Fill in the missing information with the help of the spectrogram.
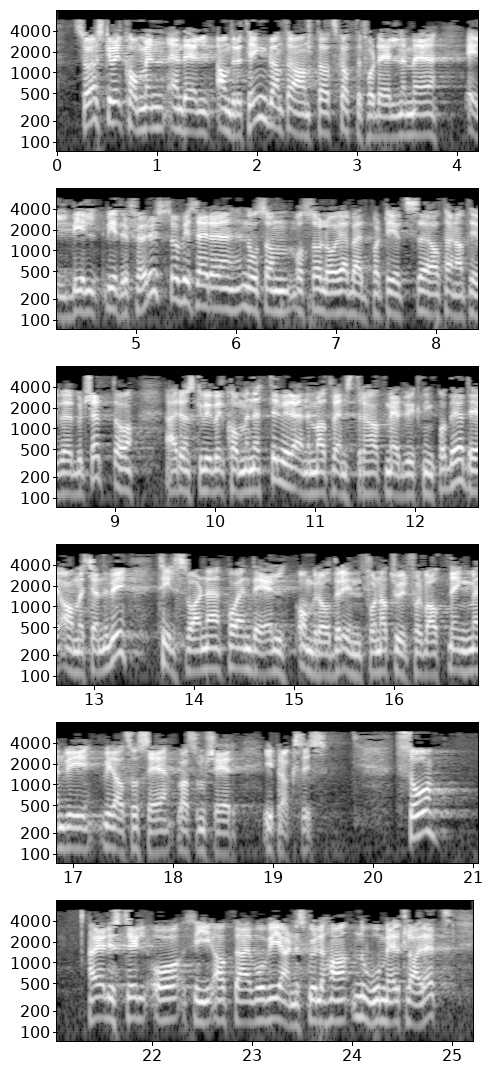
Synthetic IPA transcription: sɔœnskəɾʋɛlkʰɔmːənɛ̰nd̪eːlɑnd̪ɾət̪ʰɪŋːblɑnt̪ɑːnt̪ɑt̪skɑt̪ːəfɔɖeːlənəmɛ | ɛlbiːlʋiːd̪əɾəføːɾəsɔʋɪseːɾnuːəsɔmɔsːɔloːɪɑɾbæɪd̪əpɑʈiːət̪sɑlt̪æɳɑt̪iːʋəbʉd̪ʂɛt̪ːɔ | hæ̰ːɾœnskəɾʋɪʋɛlkʰɔmːənɛt̪ːəɾʋɪɾæɪnəɾmɛɑt̪ʋɛnst̪ɾəɑɾhɑt̪ːmeːd̪ʋɪɾknɪŋpɔd̪ɛd̪ɛʔɑnæɾçɛnːəɾʋɪt̪ʰɪlsʋɑːəɳəpʰɔɛnd̪eːlʔɔmɾoːd̪əɾɪnn̩fɔɳɑt̪ʰʉːɾfɔɾʋɑlt̪nɪŋmɛnʋɪʋɪlɑlt̪sɔseːʋɑ̰ːsɔmʂeːɾʔɪpʰɾʔɑ̰ksɪ̰s | sɔ | hɑɾjæɪlʏst̪ʰːɪlɔsiːʔɑt̪̚d̪æːɾʋʊɾʋɪjæːɳəskʉlːəɦɑːnuːəmeːɾkʰlɑːɾheːt̪

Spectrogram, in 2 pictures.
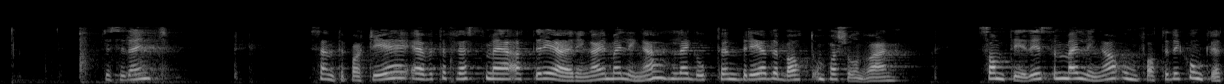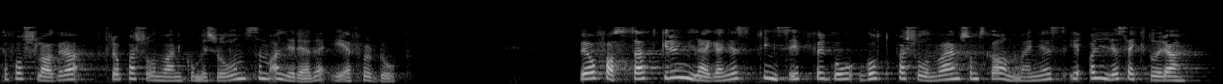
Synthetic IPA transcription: pʰɾɛsɪd̪ɛnt̪ | sɛnt̪əpɑʈʰiːəɛʋɪt̪ʰɪlfɾɛsmɛɑt̪ɾɛjeːɾɪŋɑɪmɛlːɪŋɑlɛɡəʊp̚t̪ʰɪɛnbɾeːd̪ɛbɑt̪ɔmpʰæʂuːnʋæːɳ | sɑmt̪ʰiːd̪ɪsɔmːɛlːɪŋɑʔʊmfɑt̪ːəɖ̪iɪkʰʊŋkɾeːt̪əfɔʂɭɑːɡəɾɑfɾɑpʰæʂuːnʋæːɳkʰʊmɪʃuːn̩sɔmɑ̰ləɾeːd̪ə̰ʔɛ̰fɔɖṵːp | ʋɛɔfɑst̪sɛt̪ɡɾʉnlɛɡɑnəspʰɾɪnsɪpfɔɾɡɔt̪pʰæʂuːnʋæːɳsɔmskɑɑnʋɛɲəsɪʔɑlːəsɛkt̪ʊɾɑ

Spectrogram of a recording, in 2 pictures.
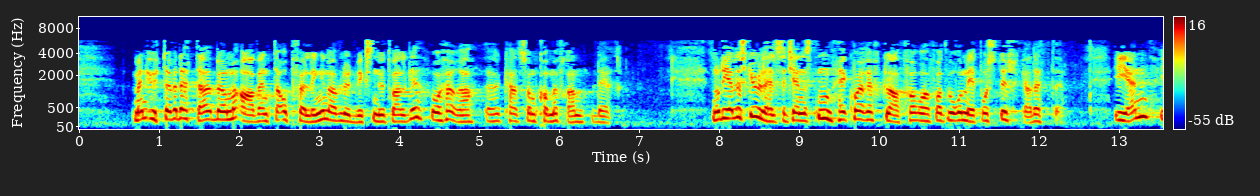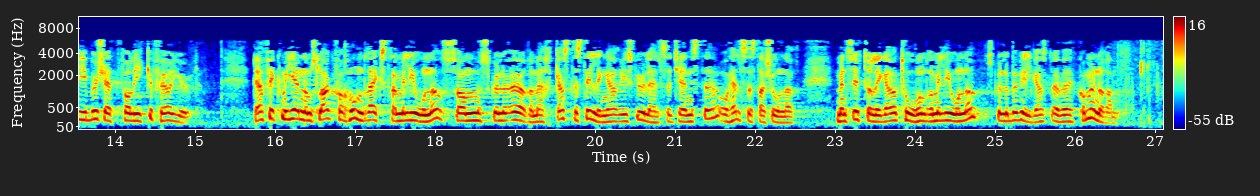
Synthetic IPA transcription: mɛnʉːt̪øːʋəʁd̪ɛt̪ːəbœʁmɛʔɑːʋɛnt̪ɑɔpːfœlːɪŋənɑʋlʉːd̪ʋɪksn̩ʉːt̪ʰʋɑlɡəɔɦøɾɑkʰɑːsɔmkʰɔmːəfʁɑmd̪æːʁ | nɔʁd̪ɛjɛlːəskʉːləhɛlsət̪ʰjeːnəst̪n̩ɛkʰoːæʁɛfkʰlɑːfɔʁɔhɑfɔt̪ːʋuːʁəmeːpʰɔɔst̪ʏʁkɑd̪ɛt̪ʰːə | ɪjɛnːɪbʉʃɛt̪ːfɔʁliːkəføːʁjʉːl | d̪̥æːʁfɪkmɛjɛnɔmslɑːɡfɔʁhʊnd̪ʁəɛkst̪ʁɑmɪlɪuːnəʁsɔmskʉlːəøːʁəmæʁkɑst̪ʰəst̪ɪlːɪŋəʁɪskʉːləhɛlsət̪ʰjeːnəst̪əɔɦɛlsəst̪ɑʃuːnəʁ | mɛnsʏt̪əʁlɪɡəʁət̪ʰuːhʉnd̪ʁəmɪlɪuːnəʁskʉlːəbəʋɪlɡɑst̪øːʋəkʰʊmʉːnəʁɑməl

